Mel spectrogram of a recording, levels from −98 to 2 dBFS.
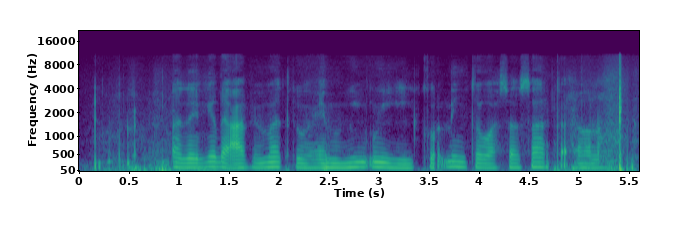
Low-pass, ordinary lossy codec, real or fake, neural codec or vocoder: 10.8 kHz; none; fake; codec, 24 kHz, 1 kbps, SNAC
